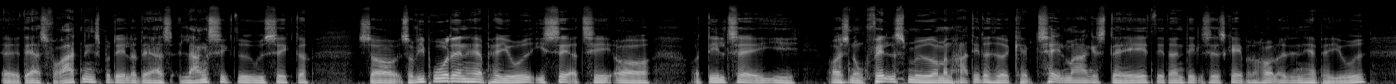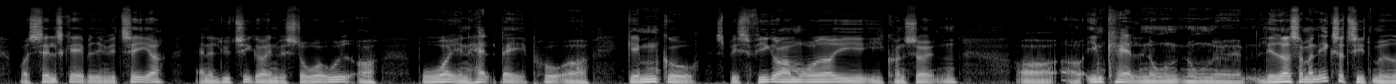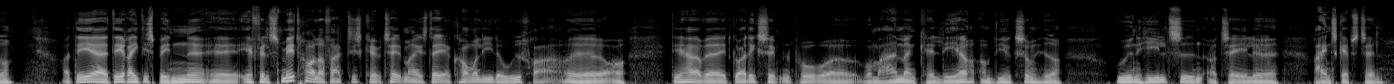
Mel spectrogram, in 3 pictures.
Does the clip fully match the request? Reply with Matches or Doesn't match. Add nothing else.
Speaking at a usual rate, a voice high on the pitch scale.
Doesn't match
